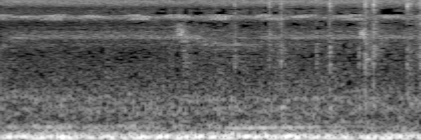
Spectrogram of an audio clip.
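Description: Crickets chirping steadily in the evening background, with a few faint clicks as a small plug is handled and fitted into a billet aluminium oil catch can.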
